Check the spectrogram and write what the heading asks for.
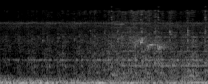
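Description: Motor scooter engine running, a steady low hum.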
